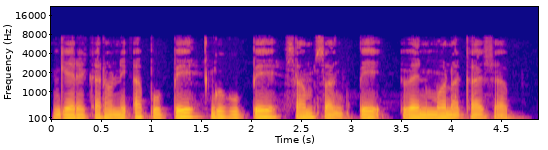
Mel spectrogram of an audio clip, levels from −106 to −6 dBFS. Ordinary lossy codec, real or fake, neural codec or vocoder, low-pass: none; real; none; 7.2 kHz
